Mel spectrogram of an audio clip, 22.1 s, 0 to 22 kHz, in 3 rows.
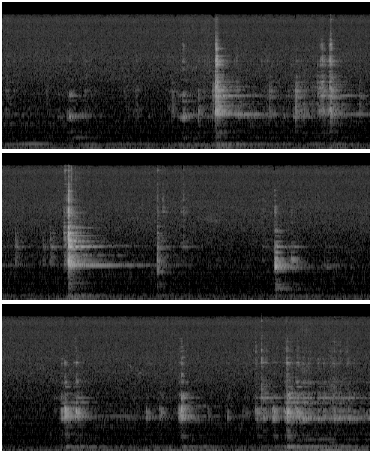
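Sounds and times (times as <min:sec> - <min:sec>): sharp ringing metallic knocks: 0:03.4 - 0:10.8, 0:12.8 - 0:13.9, 0:15.8 - 0:22.0.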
